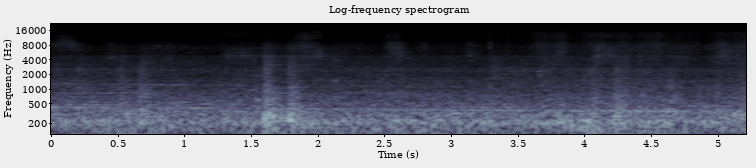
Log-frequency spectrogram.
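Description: Interior running noise of a JR East 719 series electric train: a steady rumble of wheels on rails, with two sharp knocks close together about a second and a half in.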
